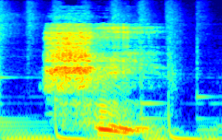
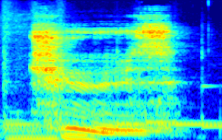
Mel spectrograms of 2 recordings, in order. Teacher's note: the tongue is placed just behind the alveolar ridge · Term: Post-alveolar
